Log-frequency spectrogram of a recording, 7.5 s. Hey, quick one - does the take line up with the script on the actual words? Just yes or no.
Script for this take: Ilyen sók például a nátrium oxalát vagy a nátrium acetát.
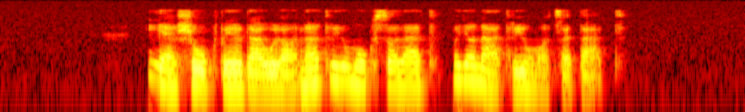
yes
